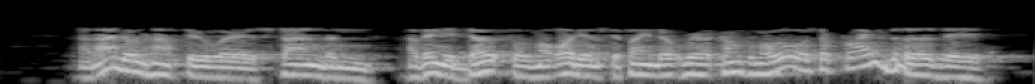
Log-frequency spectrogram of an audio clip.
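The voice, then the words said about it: Scottish accent. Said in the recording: “You know the Scotch have wrong accent. Well, my father had it. You can't blame me for that.”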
